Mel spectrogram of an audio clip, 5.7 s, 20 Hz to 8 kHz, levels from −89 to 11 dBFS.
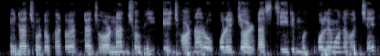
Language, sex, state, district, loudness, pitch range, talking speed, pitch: Bengali, male, West Bengal, Jhargram, -22 LUFS, 125-135 Hz, 145 wpm, 130 Hz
